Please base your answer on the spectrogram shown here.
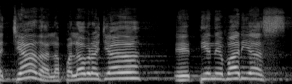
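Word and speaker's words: ידע: En el hebreo se pronuncia yada.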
